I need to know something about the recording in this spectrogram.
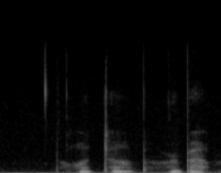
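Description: Soft whispered speech starting about half a second in, with several short clicks between the words.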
